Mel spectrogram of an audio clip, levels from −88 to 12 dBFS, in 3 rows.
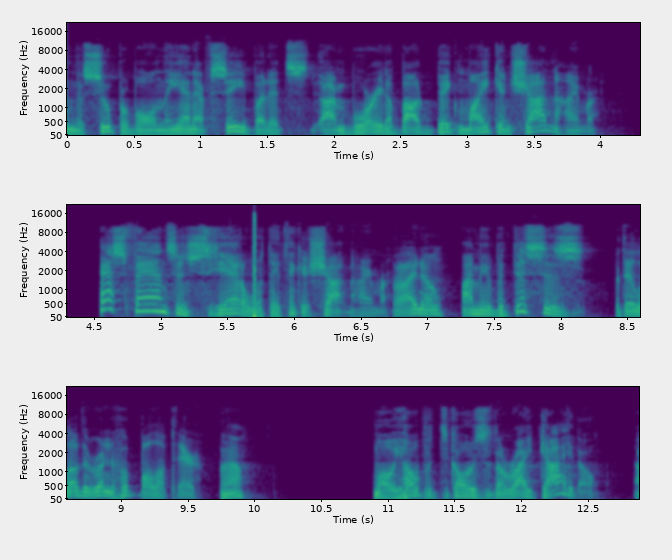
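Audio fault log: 5.70 s, file tags played as audio: a block of text tags was decoded as samples, giving a brief, hard-edged, one-sided rasp just before "they think of".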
